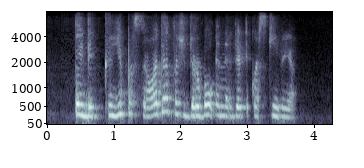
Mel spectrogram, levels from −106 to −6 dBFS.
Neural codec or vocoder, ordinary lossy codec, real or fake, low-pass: codec, 16 kHz, 1.1 kbps, Voila-Tokenizer; Opus, 16 kbps; fake; 7.2 kHz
